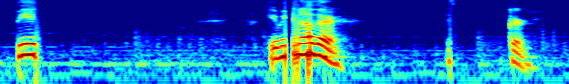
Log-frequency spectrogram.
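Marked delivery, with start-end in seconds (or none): 0.2-3.4 very loud, shrill, high-pitched yell. Voicing a character in a bar calling out to the bartender: yelling at the bartender. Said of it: "he yells to the".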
